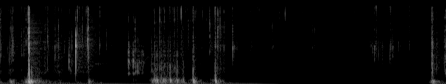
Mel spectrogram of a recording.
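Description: A utility knife blade scrapes and shaves the edge of a solid rectangular translucent amber-striped glycerin soap bar. Irregular dry, crunchy scraping strokes crackle bright over soft low thumps, with quiet pauses between bursts. The strokes stop short with almost no ring.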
